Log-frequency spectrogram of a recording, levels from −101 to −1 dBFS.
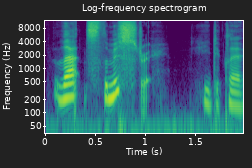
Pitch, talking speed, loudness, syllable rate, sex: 195 Hz, 150 wpm, -17 LUFS, 6.4 syllables/s, female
